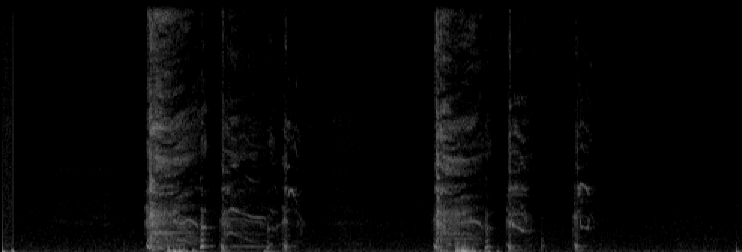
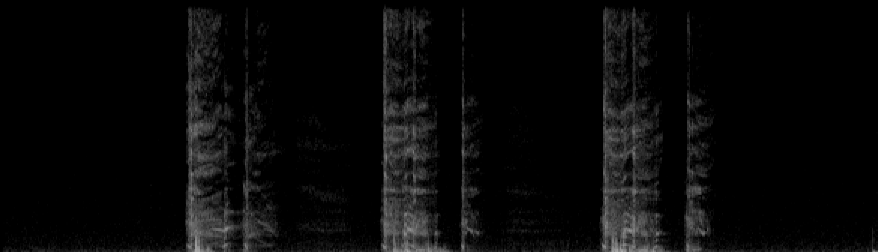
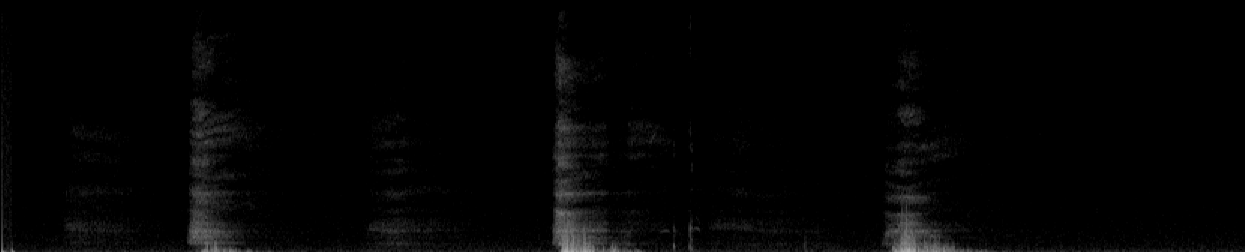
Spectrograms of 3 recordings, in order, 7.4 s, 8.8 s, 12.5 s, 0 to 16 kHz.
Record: {
  "cough_length": "7.4 s",
  "cough_amplitude": 471,
  "cough_signal_mean_std_ratio": 0.4,
  "three_cough_length": "8.8 s",
  "three_cough_amplitude": 1339,
  "three_cough_signal_mean_std_ratio": 0.34,
  "exhalation_length": "12.5 s",
  "exhalation_amplitude": 1612,
  "exhalation_signal_mean_std_ratio": 0.27,
  "survey_phase": "beta (2021-08-13 to 2022-03-07)",
  "age": "18-44",
  "gender": "Female",
  "wearing_mask": "No",
  "symptom_cough_any": true,
  "symptom_runny_or_blocked_nose": true,
  "symptom_shortness_of_breath": true,
  "symptom_abdominal_pain": true,
  "symptom_diarrhoea": true,
  "symptom_fatigue": true,
  "symptom_headache": true,
  "symptom_change_to_sense_of_smell_or_taste": true,
  "symptom_loss_of_taste": true,
  "symptom_onset": "3 days",
  "smoker_status": "Never smoked",
  "respiratory_condition_asthma": false,
  "respiratory_condition_other": false,
  "recruitment_source": "Test and Trace",
  "submission_delay": "2 days",
  "covid_test_result": "Positive",
  "covid_test_method": "RT-qPCR",
  "covid_ct_value": 21.0,
  "covid_ct_gene": "ORF1ab gene"
}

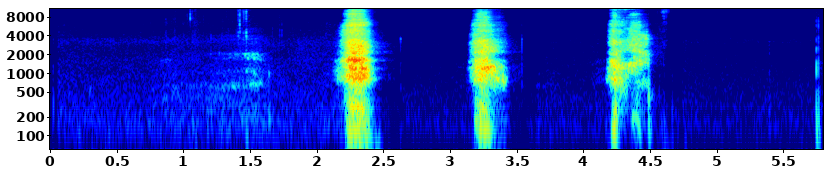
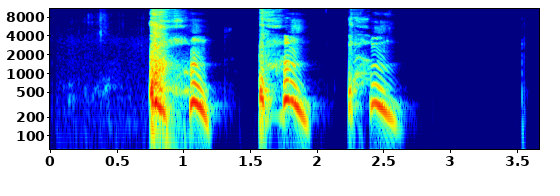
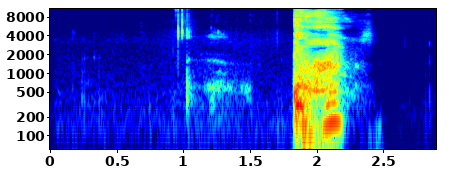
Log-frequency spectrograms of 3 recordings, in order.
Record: {
  "exhalation_length": "5.8 s",
  "exhalation_amplitude": 28340,
  "exhalation_signal_mean_std_ratio": 0.21,
  "three_cough_length": "3.7 s",
  "three_cough_amplitude": 30829,
  "three_cough_signal_mean_std_ratio": 0.35,
  "cough_length": "2.9 s",
  "cough_amplitude": 32281,
  "cough_signal_mean_std_ratio": 0.28,
  "survey_phase": "beta (2021-08-13 to 2022-03-07)",
  "age": "45-64",
  "gender": "Female",
  "wearing_mask": "No",
  "symptom_runny_or_blocked_nose": true,
  "symptom_sore_throat": true,
  "symptom_fatigue": true,
  "symptom_headache": true,
  "symptom_onset": "5 days",
  "smoker_status": "Never smoked",
  "respiratory_condition_asthma": false,
  "respiratory_condition_other": false,
  "recruitment_source": "Test and Trace",
  "submission_delay": "1 day",
  "covid_test_result": "Positive",
  "covid_test_method": "RT-qPCR"
}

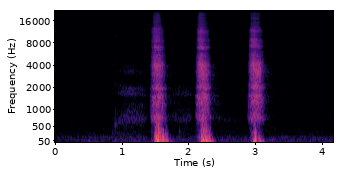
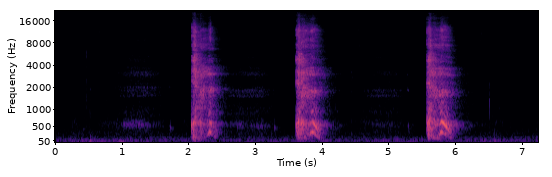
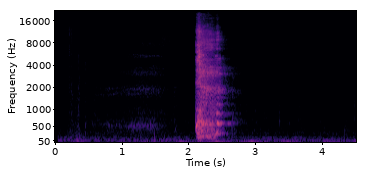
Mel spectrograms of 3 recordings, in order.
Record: {
  "exhalation_length": "4.2 s",
  "exhalation_amplitude": 10772,
  "exhalation_signal_mean_std_ratio": 0.3,
  "three_cough_length": "7.3 s",
  "three_cough_amplitude": 7861,
  "three_cough_signal_mean_std_ratio": 0.33,
  "cough_length": "4.5 s",
  "cough_amplitude": 5606,
  "cough_signal_mean_std_ratio": 0.27,
  "survey_phase": "beta (2021-08-13 to 2022-03-07)",
  "age": "18-44",
  "gender": "Female",
  "wearing_mask": "No",
  "symptom_cough_any": true,
  "symptom_onset": "8 days",
  "smoker_status": "Ex-smoker",
  "respiratory_condition_asthma": false,
  "respiratory_condition_other": false,
  "recruitment_source": "REACT",
  "submission_delay": "2 days",
  "covid_test_result": "Negative",
  "covid_test_method": "RT-qPCR",
  "influenza_a_test_result": "Negative",
  "influenza_b_test_result": "Negative"
}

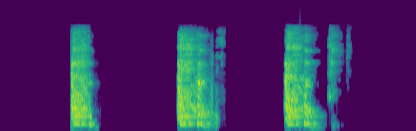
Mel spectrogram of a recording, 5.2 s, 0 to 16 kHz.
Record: {
  "three_cough_length": "5.2 s",
  "three_cough_amplitude": 32161,
  "three_cough_signal_mean_std_ratio": 0.34,
  "survey_phase": "beta (2021-08-13 to 2022-03-07)",
  "age": "45-64",
  "gender": "Male",
  "wearing_mask": "No",
  "symptom_none": true,
  "smoker_status": "Ex-smoker",
  "respiratory_condition_asthma": false,
  "respiratory_condition_other": false,
  "recruitment_source": "REACT",
  "submission_delay": "10 days",
  "covid_test_result": "Negative",
  "covid_test_method": "RT-qPCR"
}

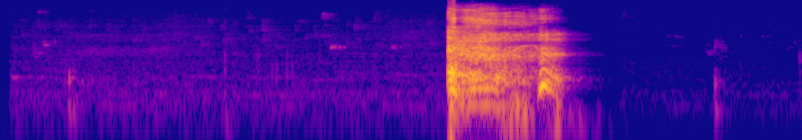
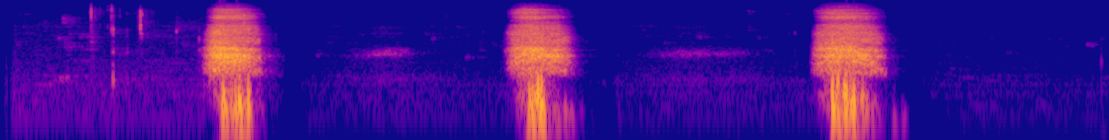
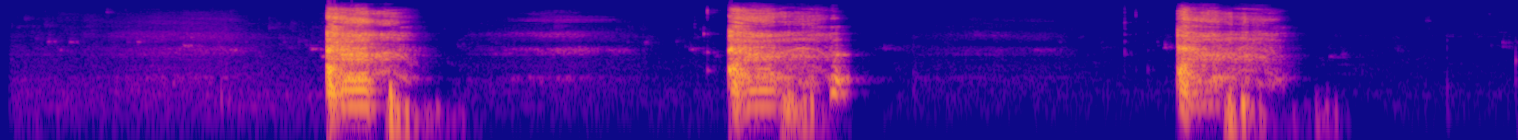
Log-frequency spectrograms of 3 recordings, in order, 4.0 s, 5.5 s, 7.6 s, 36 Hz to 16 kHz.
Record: {
  "cough_length": "4.0 s",
  "cough_amplitude": 32768,
  "cough_signal_mean_std_ratio": 0.25,
  "exhalation_length": "5.5 s",
  "exhalation_amplitude": 31564,
  "exhalation_signal_mean_std_ratio": 0.3,
  "three_cough_length": "7.6 s",
  "three_cough_amplitude": 32767,
  "three_cough_signal_mean_std_ratio": 0.27,
  "survey_phase": "beta (2021-08-13 to 2022-03-07)",
  "age": "18-44",
  "gender": "Female",
  "wearing_mask": "No",
  "symptom_cough_any": true,
  "symptom_runny_or_blocked_nose": true,
  "symptom_sore_throat": true,
  "symptom_fatigue": true,
  "smoker_status": "Never smoked",
  "respiratory_condition_asthma": false,
  "respiratory_condition_other": false,
  "recruitment_source": "Test and Trace",
  "submission_delay": "2 days",
  "covid_test_result": "Positive",
  "covid_test_method": "LFT"
}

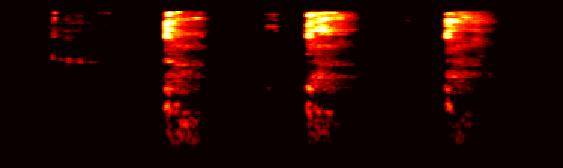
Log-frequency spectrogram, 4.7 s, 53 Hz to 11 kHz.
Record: {
  "three_cough_length": "4.7 s",
  "three_cough_amplitude": 26670,
  "three_cough_signal_mean_std_ratio": 0.3,
  "survey_phase": "beta (2021-08-13 to 2022-03-07)",
  "age": "65+",
  "gender": "Female",
  "wearing_mask": "No",
  "symptom_none": true,
  "smoker_status": "Never smoked",
  "respiratory_condition_asthma": false,
  "respiratory_condition_other": false,
  "recruitment_source": "REACT",
  "submission_delay": "1 day",
  "covid_test_result": "Negative",
  "covid_test_method": "RT-qPCR",
  "influenza_a_test_result": "Negative",
  "influenza_b_test_result": "Negative"
}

